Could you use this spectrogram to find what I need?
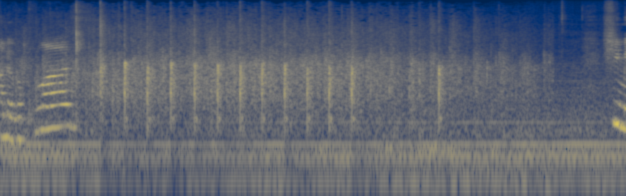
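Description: A young woman claps her hands steadily.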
